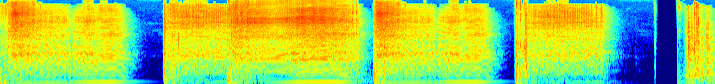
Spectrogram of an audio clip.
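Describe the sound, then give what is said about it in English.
A stuck attic door is rattled hard in several loud, harsh bursts with short pauses between, a grinding, clattering mechanical sound like a latch jerking against its frame, with no talking. “It's stuck.”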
